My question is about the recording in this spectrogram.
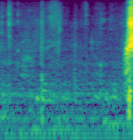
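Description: A brief pause in a dialogue with only faint background hum, then a man's voice starts saying "Ah" right at the end.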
